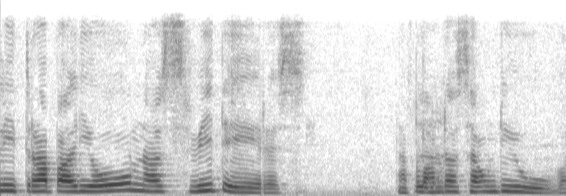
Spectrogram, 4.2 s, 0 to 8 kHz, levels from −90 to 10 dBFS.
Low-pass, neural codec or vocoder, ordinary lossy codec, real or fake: 7.2 kHz; none; none; real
